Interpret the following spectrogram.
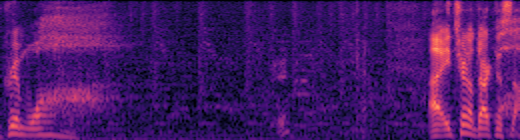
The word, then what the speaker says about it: grimoire: got flipped turned upside down ladyk says it's pronounced grimoire uh eternal darkness is an awesome game that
